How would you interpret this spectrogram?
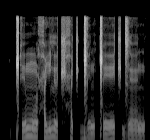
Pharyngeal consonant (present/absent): present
